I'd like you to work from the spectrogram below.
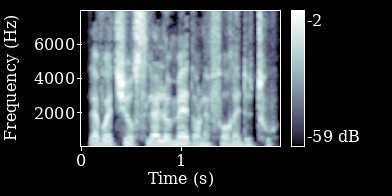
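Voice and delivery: ordinary delivery, nothing marked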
